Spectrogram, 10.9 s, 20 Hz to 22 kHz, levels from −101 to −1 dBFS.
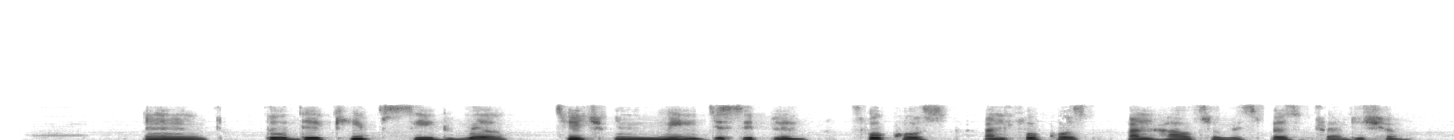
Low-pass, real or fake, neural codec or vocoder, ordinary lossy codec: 5.4 kHz; fake; codec, 24 kHz, 6 kbps, HILCodec; AAC, 32 kbps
